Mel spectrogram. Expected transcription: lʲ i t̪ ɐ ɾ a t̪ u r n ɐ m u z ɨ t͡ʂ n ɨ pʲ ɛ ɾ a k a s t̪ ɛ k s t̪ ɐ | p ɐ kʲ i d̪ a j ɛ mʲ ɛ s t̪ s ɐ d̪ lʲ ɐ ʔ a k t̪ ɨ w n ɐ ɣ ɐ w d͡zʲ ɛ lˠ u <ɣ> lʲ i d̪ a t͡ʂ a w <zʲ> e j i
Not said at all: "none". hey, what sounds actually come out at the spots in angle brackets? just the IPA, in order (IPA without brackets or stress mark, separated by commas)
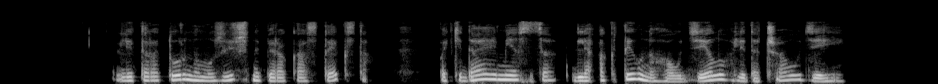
ɣ, d͡zʲ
